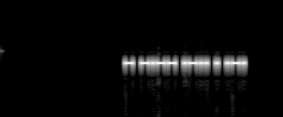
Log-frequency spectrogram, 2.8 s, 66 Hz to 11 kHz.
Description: Morse code, heard as a keyed tone, about 46 wpm, 700 Hz. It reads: TYLER
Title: USA Common Names - Max 5 Letters - 45wpm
